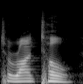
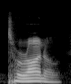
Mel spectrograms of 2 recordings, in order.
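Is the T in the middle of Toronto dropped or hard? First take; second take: hard; dropped. First: The middle T is pronounced as a clear hard T. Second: The middle T is dropped or softened. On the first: This is how outsiders say the city's name. The speaker calls it wrong. "They said Toronto with a hard T" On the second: This is how locals say the city's name. The speaker calls it right. "should say it properly"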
